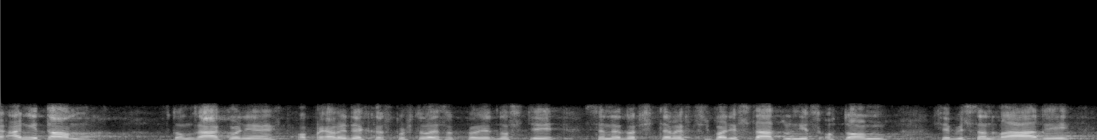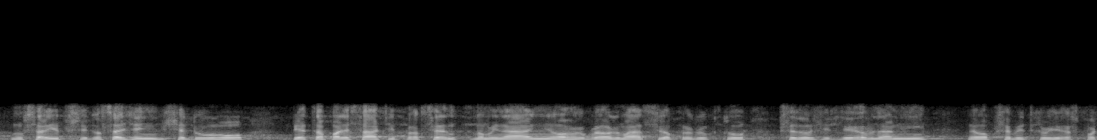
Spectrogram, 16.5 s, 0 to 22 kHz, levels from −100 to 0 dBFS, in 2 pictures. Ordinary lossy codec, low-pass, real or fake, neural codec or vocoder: Opus, 24 kbps; 5.4 kHz; fake; codec, 16 kHz, 8 kbps, FunCodec, trained on LibriTTS, 25 frames a second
